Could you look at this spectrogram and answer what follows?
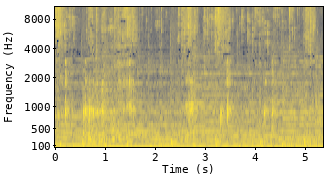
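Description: A spatula stirring and scraping cooked vermicelli upma around a nonstick frying pan: a run of irregular soft scrapes and light knocks.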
